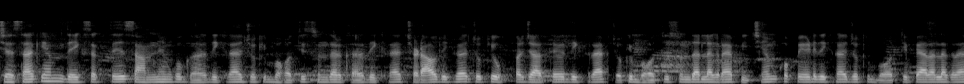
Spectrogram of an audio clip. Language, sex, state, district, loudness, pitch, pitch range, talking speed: Hindi, male, Bihar, Muzaffarpur, -27 LUFS, 115 Hz, 110-120 Hz, 315 wpm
